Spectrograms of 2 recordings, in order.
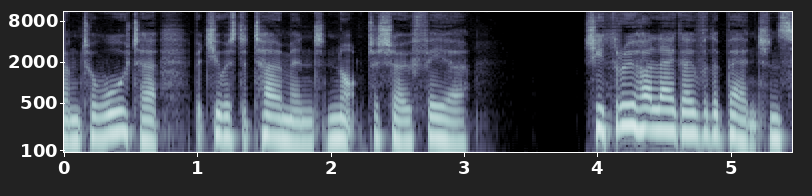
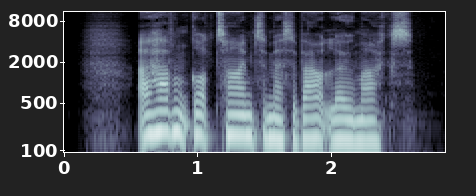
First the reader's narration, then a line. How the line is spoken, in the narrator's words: Tom said flatly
